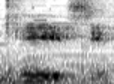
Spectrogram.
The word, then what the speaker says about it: Cait Sith: Which conversely I've been putting Cait Sith in MY PARTY. AND YES, I WILL PRONOUNCE IT CAIT Sith and not Cait Sith. Seriously, Cait Sith? I am not Irish nor am I Scottish.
